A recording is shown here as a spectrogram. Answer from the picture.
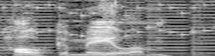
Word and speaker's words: Halkomelem: It is actually, the English pronunciation of the language is Halkomelem.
